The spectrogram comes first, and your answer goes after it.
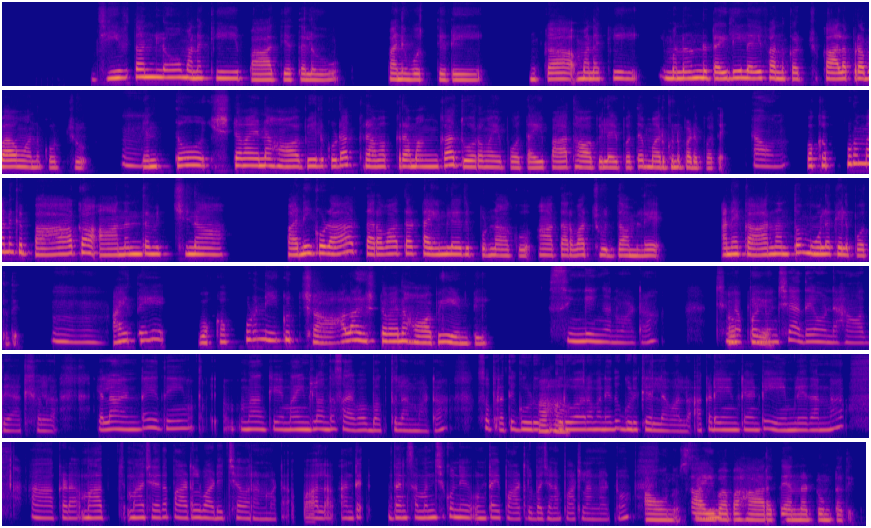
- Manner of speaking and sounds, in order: in English: "డైలీ లైఫ్"; tapping; in English: "హాబీ"; in English: "సింగింగ్"; in English: "హాబీ యాక్చువల్‌గ"; lip smack; other background noise; in English: "సో"; lip smack
- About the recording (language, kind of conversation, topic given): Telugu, podcast, పాత హాబీతో మళ్లీ మమేకమయ్యేటప్పుడు సాధారణంగా ఎదురయ్యే సవాళ్లు ఏమిటి?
